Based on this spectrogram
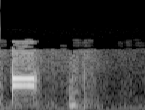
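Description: Telephone tones mark incoming callers: a loud, steady two-tone beep lasting about a fifth of a second. A softer, brief second tone follows, then near silence.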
